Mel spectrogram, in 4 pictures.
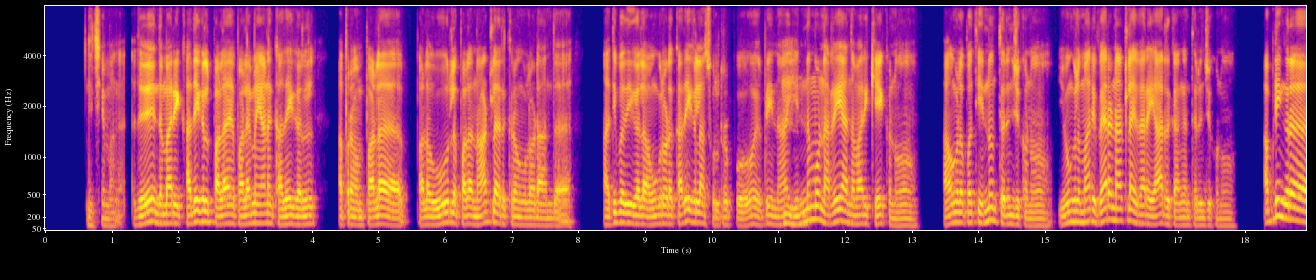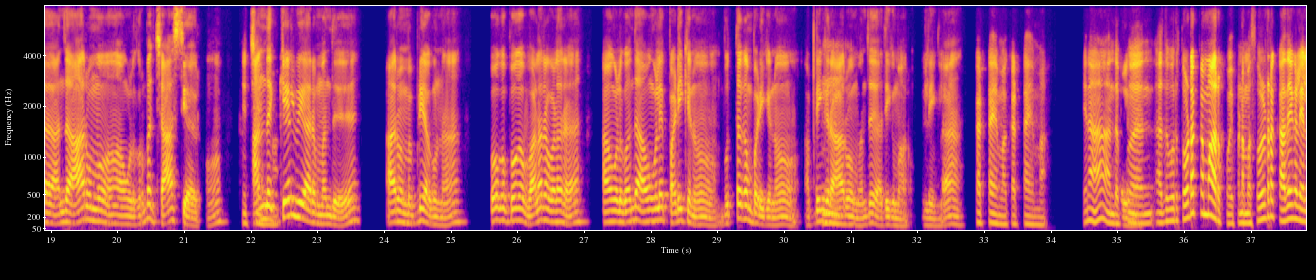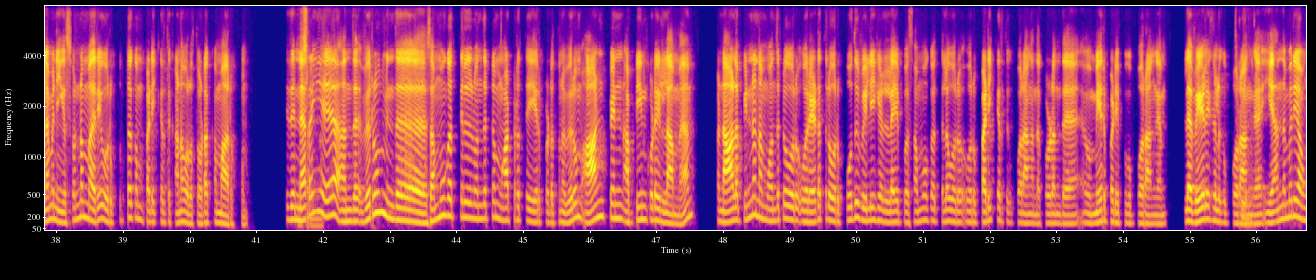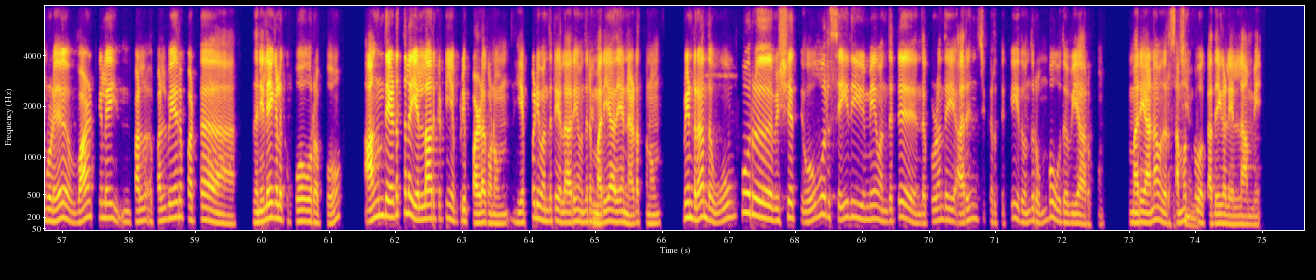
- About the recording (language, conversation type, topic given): Tamil, podcast, கதைகள் மூலம் சமூக மாற்றத்தை எவ்வாறு தூண்ட முடியும்?
- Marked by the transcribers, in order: other noise; other background noise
